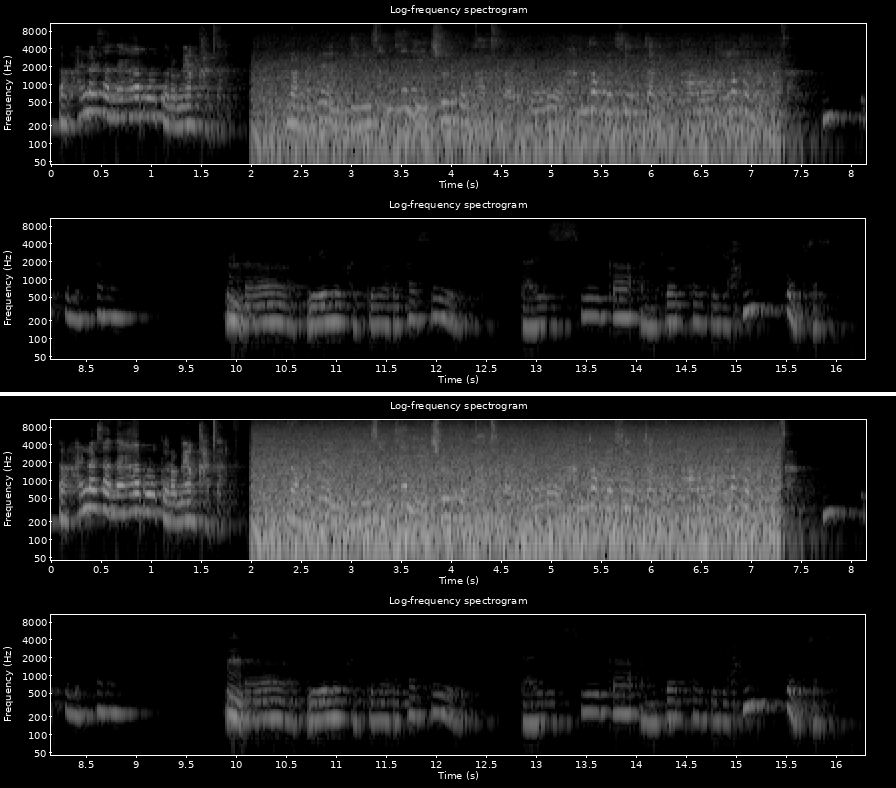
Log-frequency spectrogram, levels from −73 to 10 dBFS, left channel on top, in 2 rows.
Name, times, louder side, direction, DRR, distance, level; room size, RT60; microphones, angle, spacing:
voice 1, 0.1-1.8 2.3-7.5 9.9-10.1, right 4 dB, 55° right, 10 dB, 0.7 m, -32 dB
sound 1, 2.0-7.3, right 8 dB, 85° right, 0.3 m, -28 dB
voice 2, 8.3-8.9 9.9-12.3 12.8-16.0, left 1 dB, 25° left, 9 dB, 0.7 m, -46 dB
10.0 x 8.3 x 6.9 m, 1.1 s
head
